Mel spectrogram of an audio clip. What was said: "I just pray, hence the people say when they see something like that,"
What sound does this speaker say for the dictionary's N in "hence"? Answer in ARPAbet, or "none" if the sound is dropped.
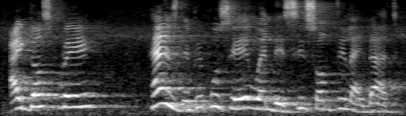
N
